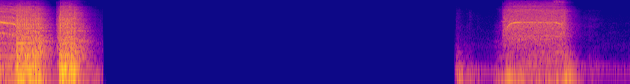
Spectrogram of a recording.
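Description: A power drill bores holes in a wooden board for a homemade boot brush, two short whirring bursts, a long silence, then another longer close, loud drilling burst.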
